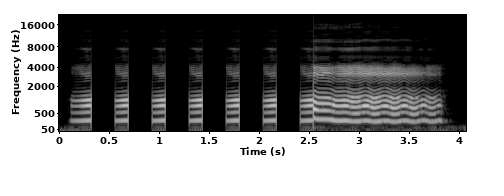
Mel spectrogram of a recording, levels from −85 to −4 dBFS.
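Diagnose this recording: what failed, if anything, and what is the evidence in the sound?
The music hangs up from about 0.32 s to 2.54 s with a stutter with silent gaps: a roughly 130 ms burst plays, then about 240 ms of dead digital silence, repeating every 370 ms or so, six times over. That's the playback or streaming stage, likely a stalled player retrying and replaying its last buffered chunk before running dry each time. Whatever music belonged in that stretch never gets heard.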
